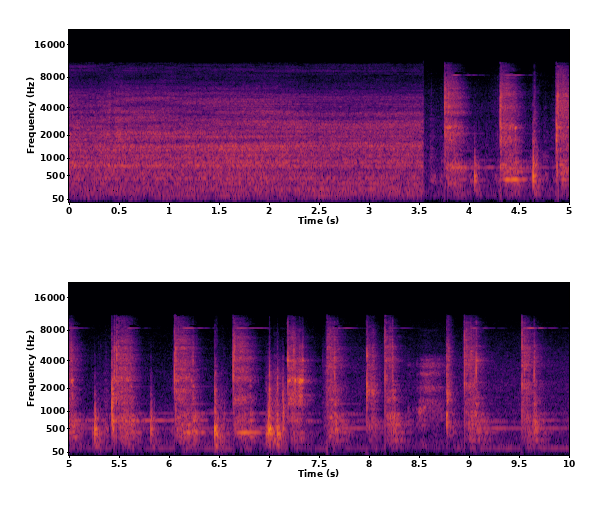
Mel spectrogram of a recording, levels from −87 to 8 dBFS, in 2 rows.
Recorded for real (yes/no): yes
